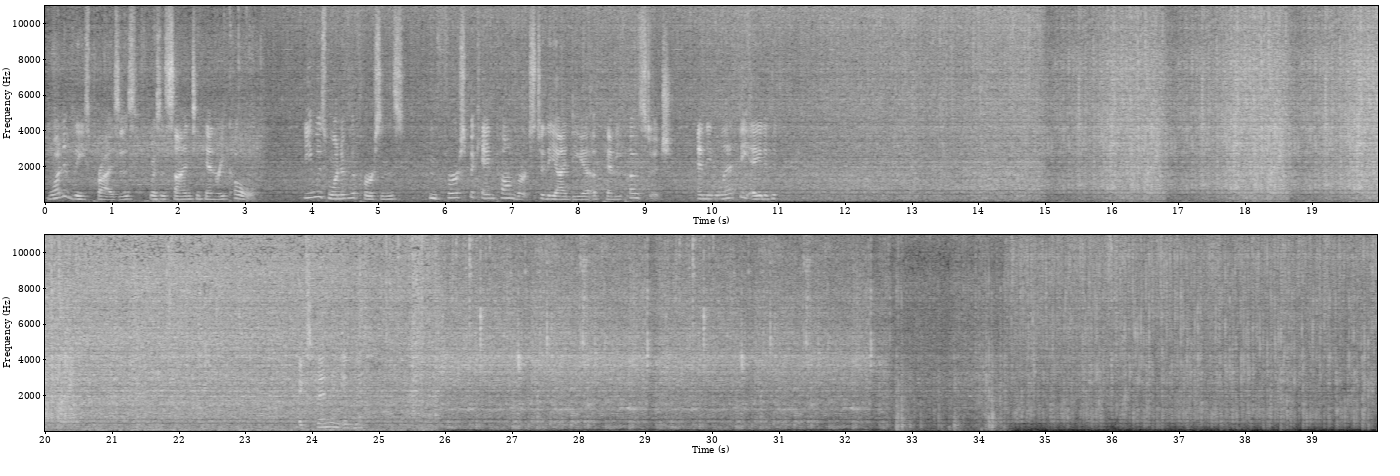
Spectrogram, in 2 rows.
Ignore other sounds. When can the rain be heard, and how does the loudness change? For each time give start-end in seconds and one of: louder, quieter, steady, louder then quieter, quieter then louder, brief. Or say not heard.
0.0-39.9 louder then quieter.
